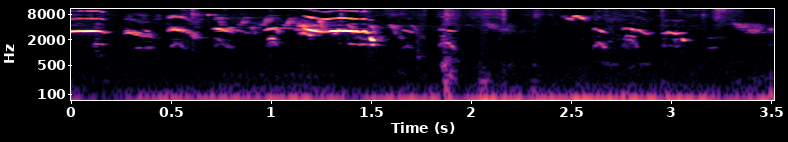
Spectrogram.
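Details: Pair of young chickens of unknown breed, hatched May 2023, recorded late July 2023; quick series of shrill, slightly rising and falling peeps, fairly steady, with a low rumbling hum underneath.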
